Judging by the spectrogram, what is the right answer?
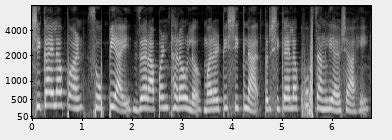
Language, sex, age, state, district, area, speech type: Marathi, female, 18-30, Maharashtra, Sindhudurg, rural, spontaneous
